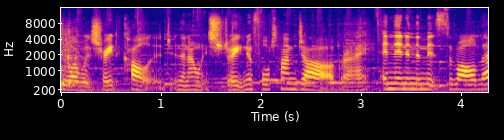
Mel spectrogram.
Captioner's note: none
